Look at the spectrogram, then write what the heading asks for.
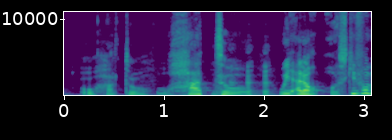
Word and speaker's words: Ohotto: C'est comme ça qu'on prononce son prénom ? Ohato. Ohato.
